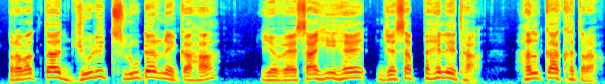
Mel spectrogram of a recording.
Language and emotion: Hindi, neutral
